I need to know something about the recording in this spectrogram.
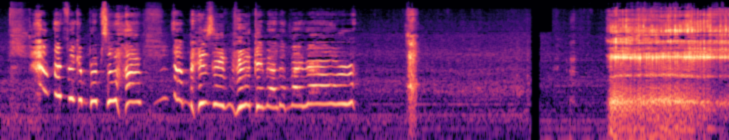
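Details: Deliberate burping from a burp compilation: a rapid run of short, voiced croaking bursts, then one long sustained belch, followed by a brief noisy rush.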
